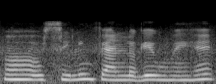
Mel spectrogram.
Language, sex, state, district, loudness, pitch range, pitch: Hindi, female, Haryana, Rohtak, -17 LUFS, 205-230 Hz, 215 Hz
